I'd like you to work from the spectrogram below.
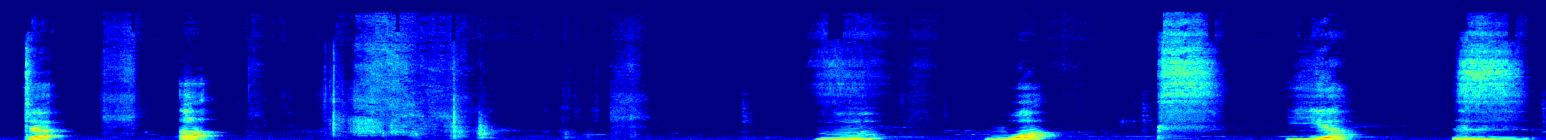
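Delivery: अ, ब, क as short letter sounds, a pause after each; phonic sounds. Shown as a demonstration. Teacher modelling how children should recite, अ, ब, क as short separate sounds. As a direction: recite अ, ब, क as isolated phonics, not letter names. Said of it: "वो इस तरह से बताएं".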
